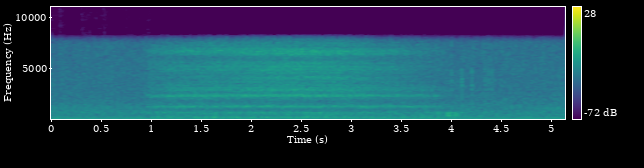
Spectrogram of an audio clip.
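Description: A water pipe bubbles softly.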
